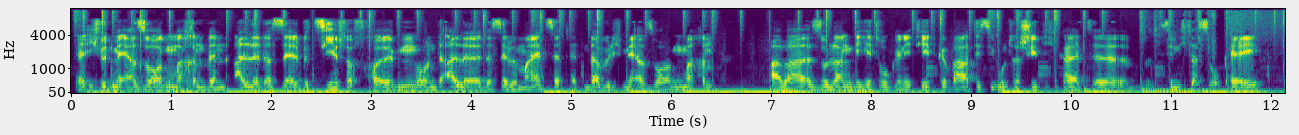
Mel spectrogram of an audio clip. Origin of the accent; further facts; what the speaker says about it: Cologne, North Rhine-Westphalia, Germany; Ich komme aus Köln.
